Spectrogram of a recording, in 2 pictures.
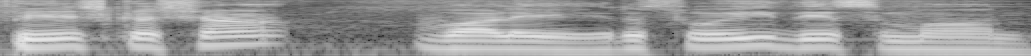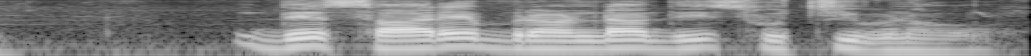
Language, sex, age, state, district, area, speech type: Punjabi, male, 45-60, Punjab, Patiala, urban, read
